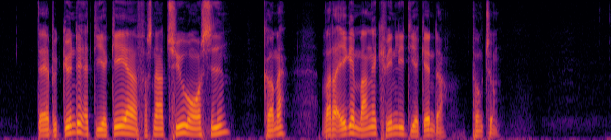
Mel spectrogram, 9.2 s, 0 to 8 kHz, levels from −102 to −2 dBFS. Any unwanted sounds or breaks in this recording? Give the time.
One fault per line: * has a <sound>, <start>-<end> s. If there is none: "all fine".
all fine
